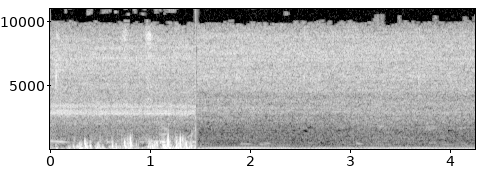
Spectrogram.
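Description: Outdoor ambience: irregular low rustling and thumps over a steady high insect drone. Both cut off abruptly about a second and a half in, leaving a quieter low steady hum.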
